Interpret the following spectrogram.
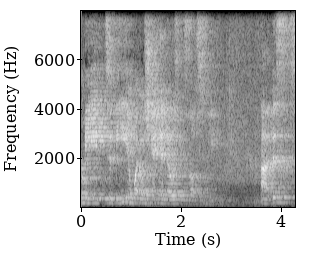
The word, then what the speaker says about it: Oceania: That's why it's pronounced Oceania, and I'll show you in a minute what it looks like in spelling, Oceania.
